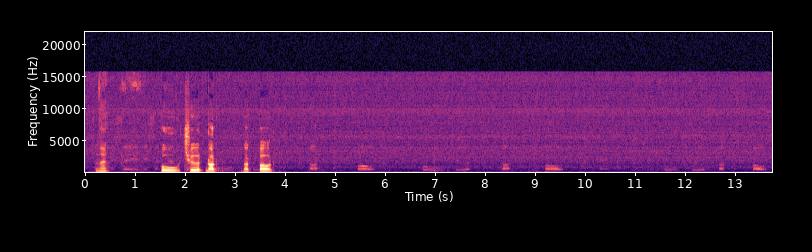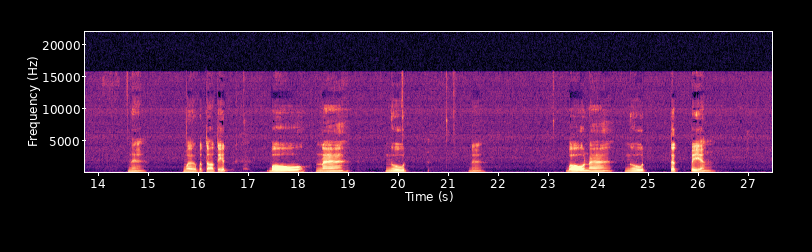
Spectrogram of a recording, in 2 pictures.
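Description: A man speaks slowly and clearly into a microphone, as if teaching, with long pauses.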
